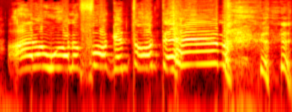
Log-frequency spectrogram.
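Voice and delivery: shrieked, very high and slow, over the phone; furious yelling. Retold or imitated. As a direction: scream it down the phone line, drawn out. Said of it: "this yelling coming out".

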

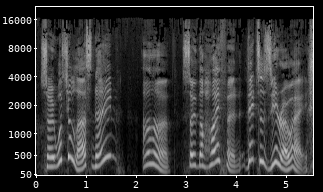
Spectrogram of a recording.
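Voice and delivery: very high, slow airhead imitation; ditzy shop worker. Ditzy clerk taking a customer's last name, high and slow. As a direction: drag it out high, proudly puzzling over the keyboard. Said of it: "the ditzy chick's like".

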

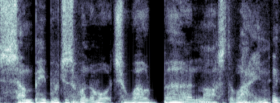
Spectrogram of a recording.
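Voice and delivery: low film-butler impression; Michael Caine. Podcaster quoting the butler in The Dark Knight, Michael Caine impression. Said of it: "when Michael Caine just goes".

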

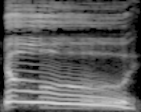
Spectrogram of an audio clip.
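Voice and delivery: high, loud cry of "No"; a child's wail of protest; Zoe's cry of no. Retold or imitated. Podcast host voicing Zoe's wail of protest, a loud high cry. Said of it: "says Zoe".

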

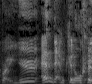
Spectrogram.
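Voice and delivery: playful, laughing comeback; laughing retort. Retold or imitated. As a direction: joke it out as laughter breaks in. Joking retort, laughter breaking out.

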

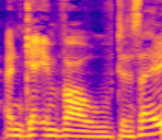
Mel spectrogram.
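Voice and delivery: ordinary talk

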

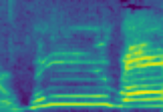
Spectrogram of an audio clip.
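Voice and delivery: high, drawn-out calling out; yelled call. Retold or imitated. Grandmother calling out for missing child, high searching call. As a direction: call a name far across the bush, long and high. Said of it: "So I yelled out again".

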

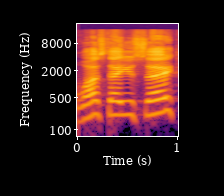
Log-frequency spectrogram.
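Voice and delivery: half-yelled group response; mock camper yell. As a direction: mildly imitate campers yelling back. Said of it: "the campers would yell out".

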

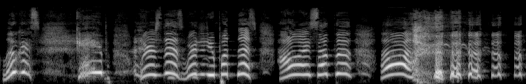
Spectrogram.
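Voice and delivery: high, loud mock yelling for the household; frantic calling out. Retelling a morning hunt for misplaced podcasting stuff, frantic mock shouting. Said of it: "running around the house being like".

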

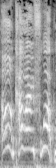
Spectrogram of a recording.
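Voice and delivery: high, mocking whine of a sore fan; mock the crying fans in a squeaky voice; whiny Celtics fan. Mocking Celtics fans crying about the flop, squeaky whine. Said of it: "Celtics fans are probably crying like".

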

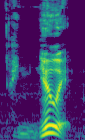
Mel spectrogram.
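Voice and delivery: loud triumphant I knew it; triumphant realization. A narrator's reading. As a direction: crow it over the found photo. Debbie finds the hidden photo.

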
